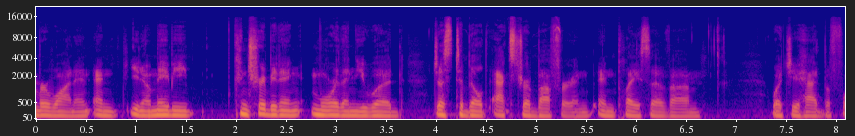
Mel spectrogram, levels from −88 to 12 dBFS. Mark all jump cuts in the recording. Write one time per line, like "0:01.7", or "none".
none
